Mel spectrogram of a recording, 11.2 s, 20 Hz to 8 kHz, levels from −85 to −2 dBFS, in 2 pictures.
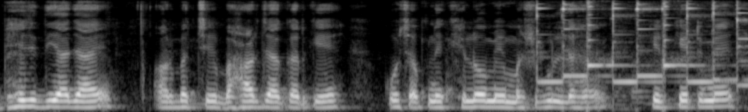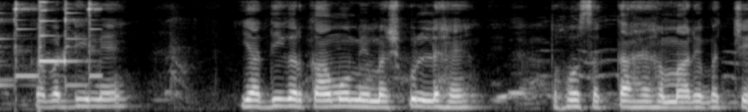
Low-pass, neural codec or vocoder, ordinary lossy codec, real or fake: none; none; none; real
